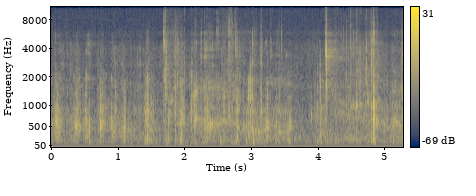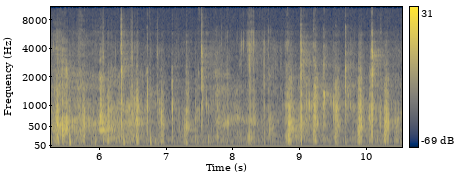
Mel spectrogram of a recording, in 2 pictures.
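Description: Close-miked chewing of fried chicken and rice: wet mouth smacks and crunching, many short sharp clicks coming irregularly throughout.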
